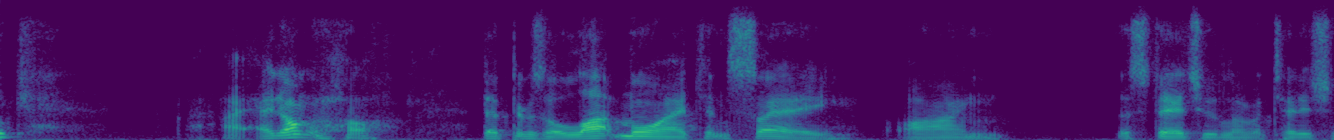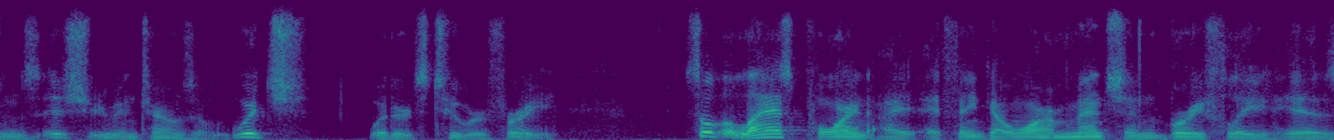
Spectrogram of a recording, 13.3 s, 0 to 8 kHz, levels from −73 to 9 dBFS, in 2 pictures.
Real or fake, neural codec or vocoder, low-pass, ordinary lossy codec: fake; codec, 24 kHz, 0.9 kbps, WavTokenizer, medium speech release version 1; 7.2 kHz; Opus, 16 kbps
